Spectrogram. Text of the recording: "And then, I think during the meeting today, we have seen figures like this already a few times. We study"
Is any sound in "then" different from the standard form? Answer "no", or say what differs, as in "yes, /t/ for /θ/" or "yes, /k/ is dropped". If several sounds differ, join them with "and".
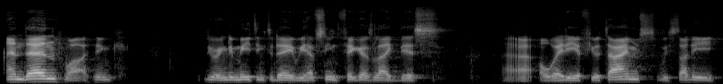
yes, /l/ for /n/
